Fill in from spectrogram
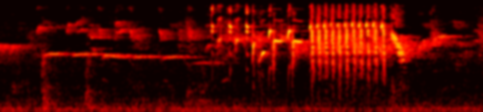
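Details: European goldfinch singing: a long, thin whistled note held steady, then a fast burst of bright, buzzy trilled notes and twitters, ending in a softer warble, over low background hum.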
